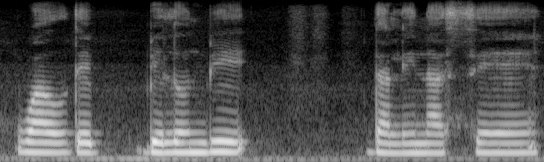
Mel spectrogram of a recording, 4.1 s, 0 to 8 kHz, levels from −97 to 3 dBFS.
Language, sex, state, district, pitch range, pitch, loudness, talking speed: Nagamese, female, Nagaland, Kohima, 175-185 Hz, 180 Hz, -16 LUFS, 90 wpm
